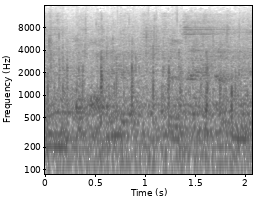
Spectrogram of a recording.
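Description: Rabbit stew broth simmering in a cast iron skillet: a steady bubbling with a run of small, irregular pops and crackles.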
